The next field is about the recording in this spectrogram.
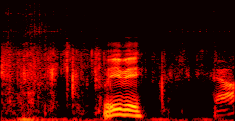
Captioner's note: rocks falling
